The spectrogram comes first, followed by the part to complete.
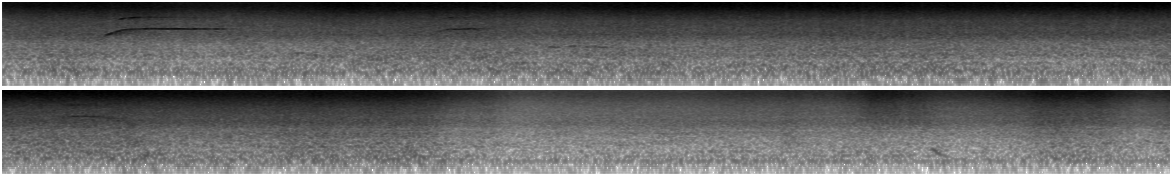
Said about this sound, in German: Es klang wahrscheinlich so ein bisschen wie einfach nur weißes Rauschen, was wir extern eingespielt ja.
